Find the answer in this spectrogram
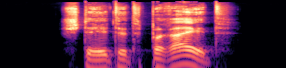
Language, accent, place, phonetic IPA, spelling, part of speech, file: German, Germany, Berlin, [ˌʃtɛltət bəˈʁaɪ̯t], stelltet bereit, verb, De-stelltet bereit.ogg
- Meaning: inflection of bereitstellen: 1. second-person plural preterite 2. second-person plural subjunctive II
